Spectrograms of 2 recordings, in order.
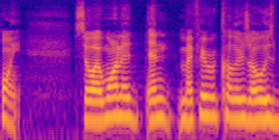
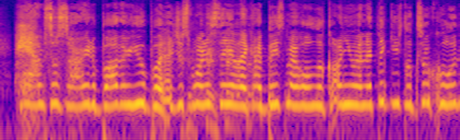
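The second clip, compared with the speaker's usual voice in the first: put-on whisper, higher; 9 semitones higher than usual. Retelling crouching next to someone in a theater: retelling a whisper. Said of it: "I was whispering".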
